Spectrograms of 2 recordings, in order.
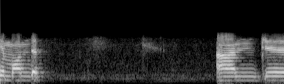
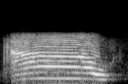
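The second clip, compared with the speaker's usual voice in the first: long high cry of pain; 7 semitones higher, 5 dB louder than usual. Acted. Lorry crashing into the trucks, high cry of pain. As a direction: yelp as it crashes.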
